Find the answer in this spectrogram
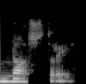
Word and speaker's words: nostri: And miserere nostri goes to the first syllable of nostri.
